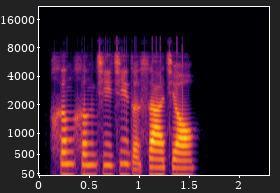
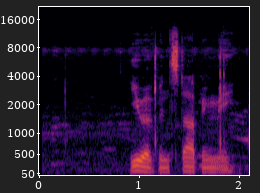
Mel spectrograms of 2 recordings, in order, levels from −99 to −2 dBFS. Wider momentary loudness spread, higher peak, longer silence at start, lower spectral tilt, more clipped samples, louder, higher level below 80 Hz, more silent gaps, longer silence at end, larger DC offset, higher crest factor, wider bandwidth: first, 12 LU vs 9 LU; first, -4 dBFS vs -24 dBFS; about the same, 0.1 s vs 0.15 s; about the same, -3 dB/octave vs -3 dB/octave; neither; first, -22 LUFS vs -43 LUFS; first, -60 dBFS vs -80 dBFS; neither; first, 0.75 s vs 0 s; neither; about the same, 20 dB vs 24 dB; second, 11 kHz vs 13.5 kHz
